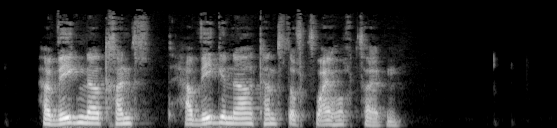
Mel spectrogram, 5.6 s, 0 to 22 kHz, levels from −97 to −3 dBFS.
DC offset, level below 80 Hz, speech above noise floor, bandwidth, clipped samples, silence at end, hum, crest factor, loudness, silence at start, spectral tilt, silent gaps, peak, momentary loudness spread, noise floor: under 0.1%; -58 dBFS; 71 dB; 13.5 kHz; under 0.1%; 1.6 s; none; 20 dB; -19 LUFS; 0.4 s; -6 dB/octave; none; -2 dBFS; 16 LU; -89 dBFS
